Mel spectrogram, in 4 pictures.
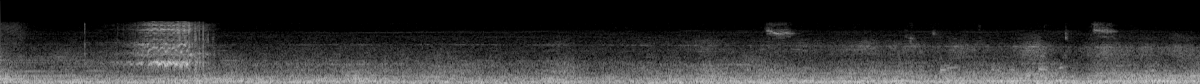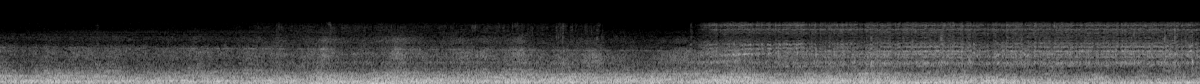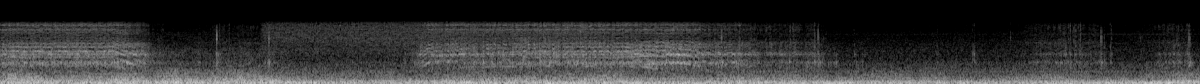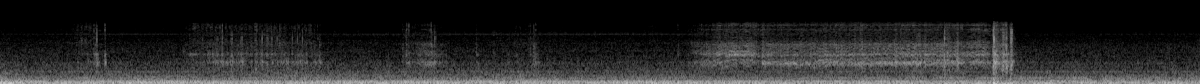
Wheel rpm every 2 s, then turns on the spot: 40, 10, 0, 0, 0, 0, 0, 10, 20, 50, 110, 120, 70, 10, 90, 90, 10, 10, 10, 10, 0, 30, 60, 0.
14-18 34-36 38-40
